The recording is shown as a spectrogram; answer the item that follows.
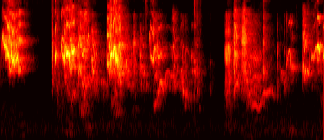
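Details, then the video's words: Happy budgerigar sounds: bursts of raspy chirps and squeaky twitters grouped into short phrases, with brief silent gaps between them. "happy budgie sounds"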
